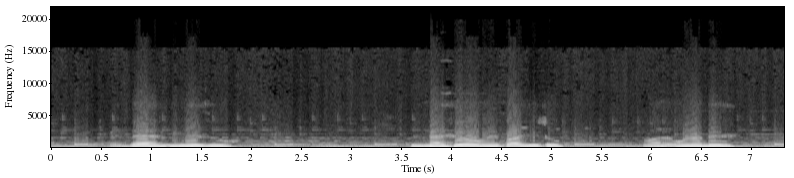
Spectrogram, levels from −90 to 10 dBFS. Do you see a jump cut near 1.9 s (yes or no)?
yes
